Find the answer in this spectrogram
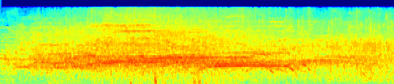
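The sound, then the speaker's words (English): An audience heckles a speaker, shouting and yelling loudly and continuously, a dense roar of overlapping voices with scattered whoops and cries rising above it for the whole stretch. “I'll let you be rude and interrupt me. Scream at the top of your lungs.”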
